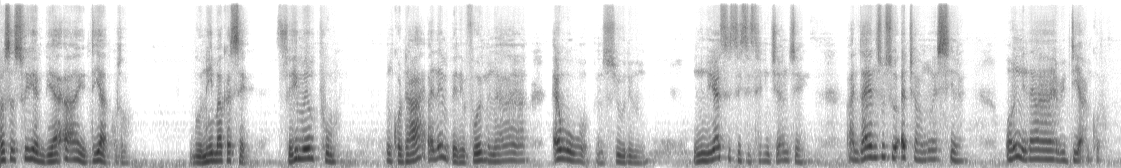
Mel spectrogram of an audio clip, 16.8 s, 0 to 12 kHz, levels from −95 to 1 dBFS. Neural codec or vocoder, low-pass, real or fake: codec, 16 kHz in and 24 kHz out, 0.6 kbps, FocalCodec, streaming, 2048 codes; 10.8 kHz; fake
